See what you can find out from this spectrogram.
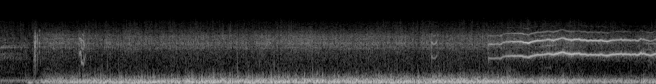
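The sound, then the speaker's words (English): Someone blows steadily into a portable breath tester to check blood alcohol, making a continuous rushing breath noise, and a wavering high-pitched squeal rises from the device near the end. No one speaks. “I've got the portable breath tester here.”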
